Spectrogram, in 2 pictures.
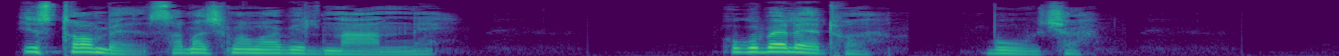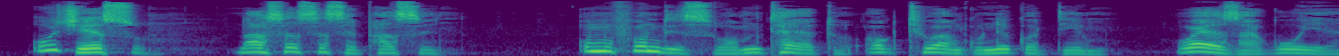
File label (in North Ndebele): good news ndebele southern, drama; bible; for zimbabwe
